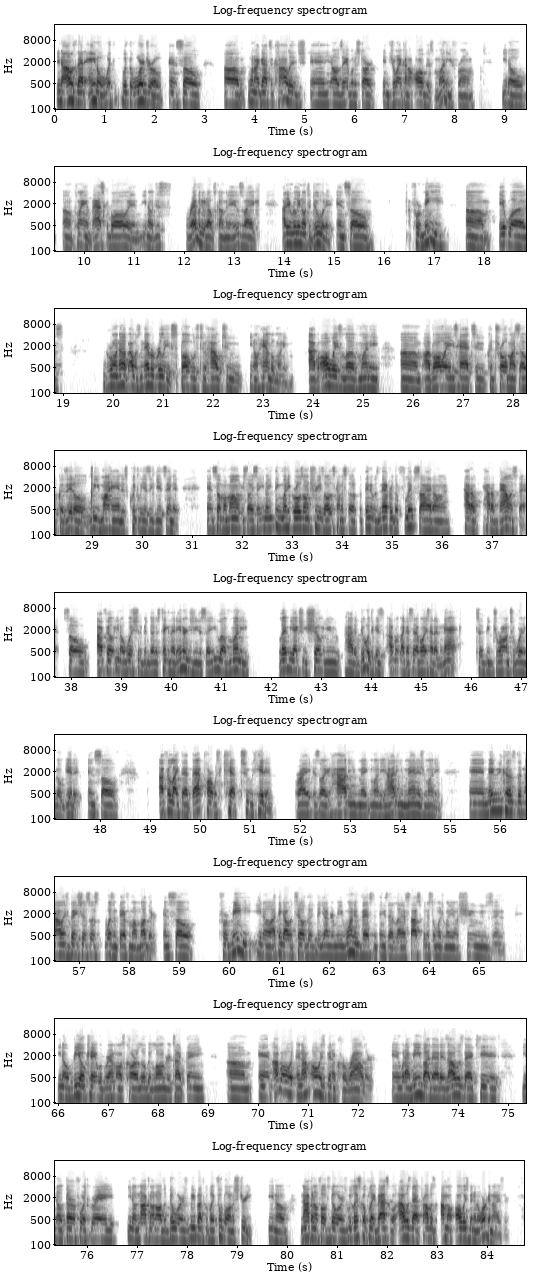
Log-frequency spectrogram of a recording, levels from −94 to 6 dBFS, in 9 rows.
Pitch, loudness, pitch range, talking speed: 130 Hz, -23 LUFS, 125-145 Hz, 235 wpm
